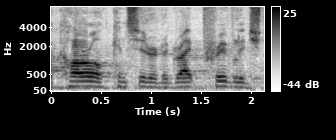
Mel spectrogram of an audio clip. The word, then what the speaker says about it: Coral: By the way, my wife's name is Coral. It's not Carl, but I think here in the States you pronounce it coral, as in reef.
